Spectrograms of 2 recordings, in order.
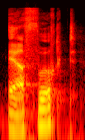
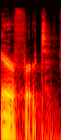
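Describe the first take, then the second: First: The name is said with a German accent. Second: The name is said with an English accent.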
